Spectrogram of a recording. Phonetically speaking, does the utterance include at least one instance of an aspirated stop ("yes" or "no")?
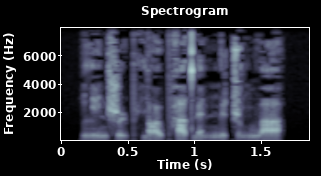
yes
